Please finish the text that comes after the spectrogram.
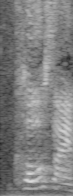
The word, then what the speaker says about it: cosine: and a hypotenuse cosine cosine of theta it's abbreviated cos still pronounced cosine theta and the cosine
